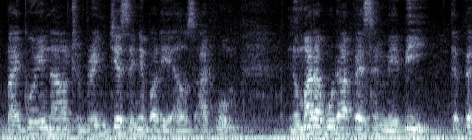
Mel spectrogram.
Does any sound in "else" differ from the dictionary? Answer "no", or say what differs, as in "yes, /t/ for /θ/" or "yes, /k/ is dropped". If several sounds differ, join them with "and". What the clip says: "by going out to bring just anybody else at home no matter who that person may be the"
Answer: no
